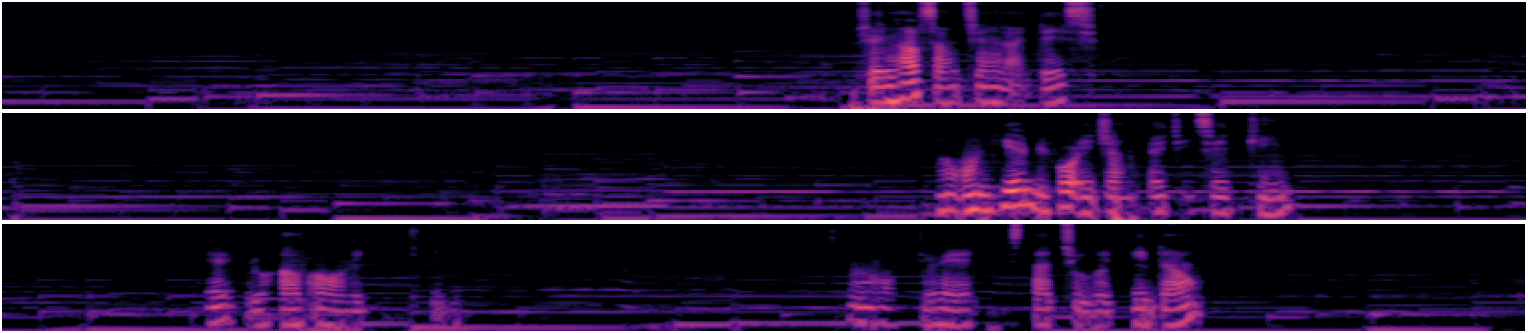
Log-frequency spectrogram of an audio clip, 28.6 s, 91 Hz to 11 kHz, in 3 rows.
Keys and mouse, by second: 0.8 alt+r, 3.1-5.3 drag, 7.0 click, 7.0 space, 9.7 space, 9.8-11.3 drag, 11.7 click, 12.0 click, 16.5 i, 17.5-19.9 drag, 20.8 click, 23.6 click, 24.2-27.2 drag, 27.6 click.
